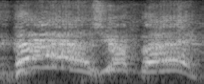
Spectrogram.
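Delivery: high yelped [name] shout; [name] scream. Acted. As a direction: yelp it like a startled funk singer. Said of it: "my impression of [name]".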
